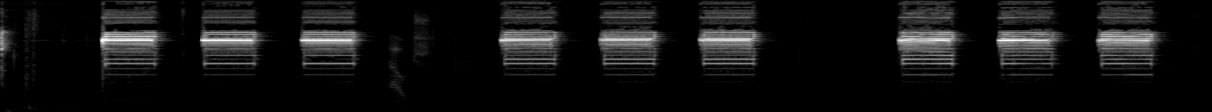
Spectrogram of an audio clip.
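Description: A fire alarm horn sounds in groups of three loud, harsh blasts.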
